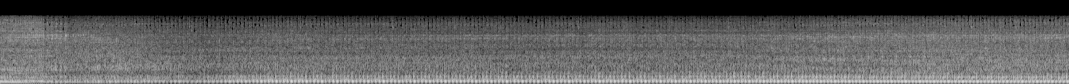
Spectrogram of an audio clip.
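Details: Nissan SR20DET start-up: engine catches and settles into a loud, raspy idle with a puffing hiss from an exhaust leak at the Blacktop downpipe.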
